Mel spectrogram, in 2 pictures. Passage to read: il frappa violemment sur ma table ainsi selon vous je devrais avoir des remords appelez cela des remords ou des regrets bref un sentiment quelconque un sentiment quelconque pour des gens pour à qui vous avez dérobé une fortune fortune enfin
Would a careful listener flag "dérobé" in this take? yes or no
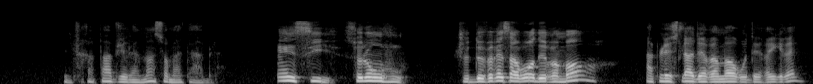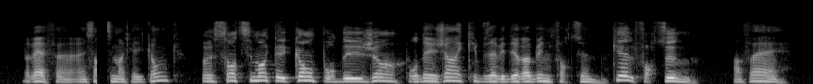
no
